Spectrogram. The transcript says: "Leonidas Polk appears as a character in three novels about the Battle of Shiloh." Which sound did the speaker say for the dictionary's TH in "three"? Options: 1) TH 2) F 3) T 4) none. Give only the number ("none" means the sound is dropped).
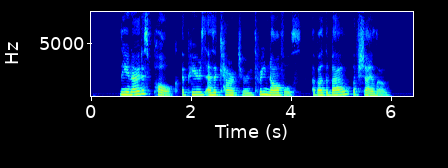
1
